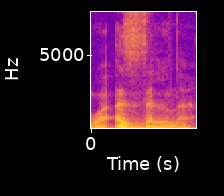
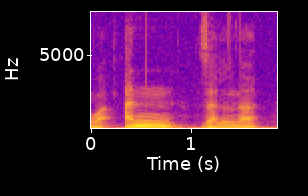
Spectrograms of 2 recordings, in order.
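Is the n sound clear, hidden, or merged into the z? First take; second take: merged; clear. First: The n merges completely into the z. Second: The n is pronounced fully and clearly. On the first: "I'm not merging the Noon completely into the za. I'm not saying wa azzalna" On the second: "I'm not pronouncing the Noon clearly. I'm not doing idhar. I'm not saying wa anzalna"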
